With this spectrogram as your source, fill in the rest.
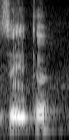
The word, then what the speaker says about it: zeta: And here we're going to have zeta naught, zeta 1, zeta 2. Zeta is the correct Greek pronunciation, by the way.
